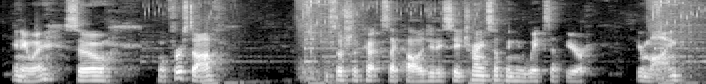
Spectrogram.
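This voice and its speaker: Long, frequent pauses break up speech with ordinary pitch variation, while music plays in the background. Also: man, medium pitch for a man. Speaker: educator and talent development presenter. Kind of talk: casual vlog monologue while cycling. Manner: fast.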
